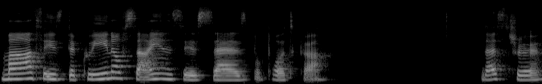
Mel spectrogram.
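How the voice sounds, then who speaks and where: The voice moves at a very slow pace. The recording is very clean, with a silent background. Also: woman. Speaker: chess streamer and former chess player. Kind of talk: live stream chat with viewers.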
